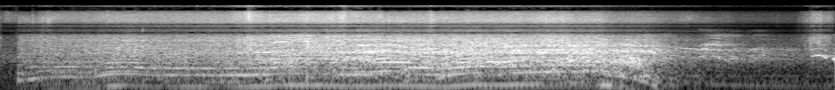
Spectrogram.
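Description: Nissan Xterra's engine revving under load as it climbs a steep dirt hill, building for a few seconds, holding high, then falling away about six and a half seconds in as the throttle comes off.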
